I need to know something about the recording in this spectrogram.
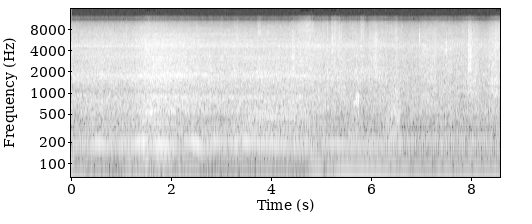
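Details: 2015 Holden VF Commodore SV6 sedan, LFX 3.6 V6 with auto transmission, 92,000 km, being wrecked at a parts yard; smooth even idle, tone climbs with a throttle blip and settles back, no knocks or rattles, normal idle and revving.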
